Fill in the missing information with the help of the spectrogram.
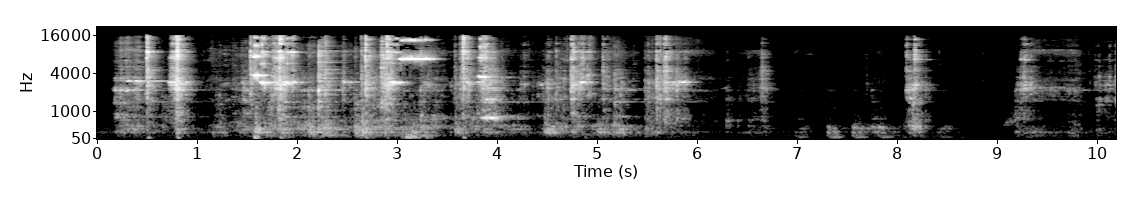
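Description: Twisted square steel bar clinking and clanking against a hand scroll-bending jig as it is bent into a C-scroll: a dense run of sharp metallic clinks for about six seconds, then a few scattered clinks.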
